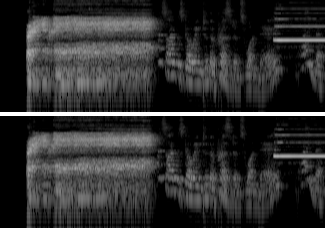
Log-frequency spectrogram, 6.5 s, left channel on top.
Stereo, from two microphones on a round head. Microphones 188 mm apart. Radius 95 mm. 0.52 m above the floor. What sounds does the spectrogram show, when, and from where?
0.5 s a scream: 30° left (ahead or behind), 1.8 m; by 3.0 s 35° right (ahead or behind), 1.2 m
3.1 s a man speaking: 10° right (ahead or behind), 1.1 m
5.5 s a flute: 5° left (ahead or behind), 0.8 m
